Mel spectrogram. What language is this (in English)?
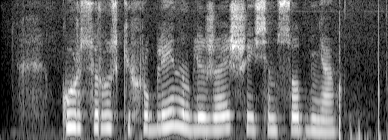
Russian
